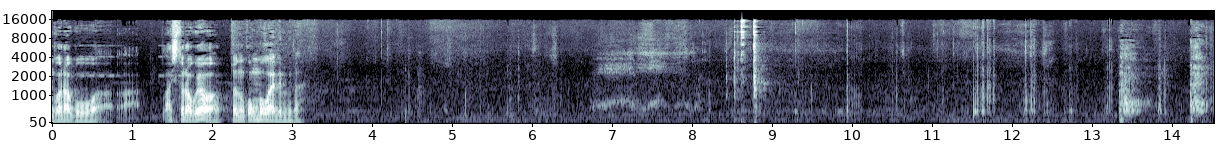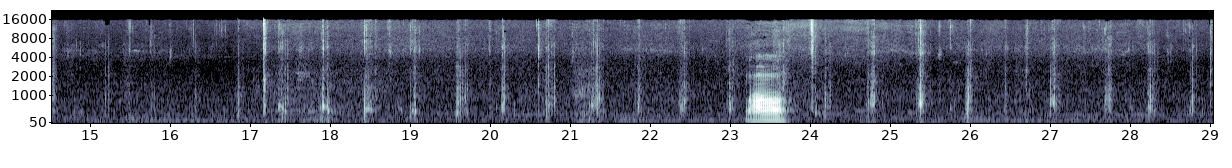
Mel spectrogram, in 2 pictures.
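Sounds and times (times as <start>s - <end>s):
person chewing crunchy food: 9.2s - 29.0s.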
